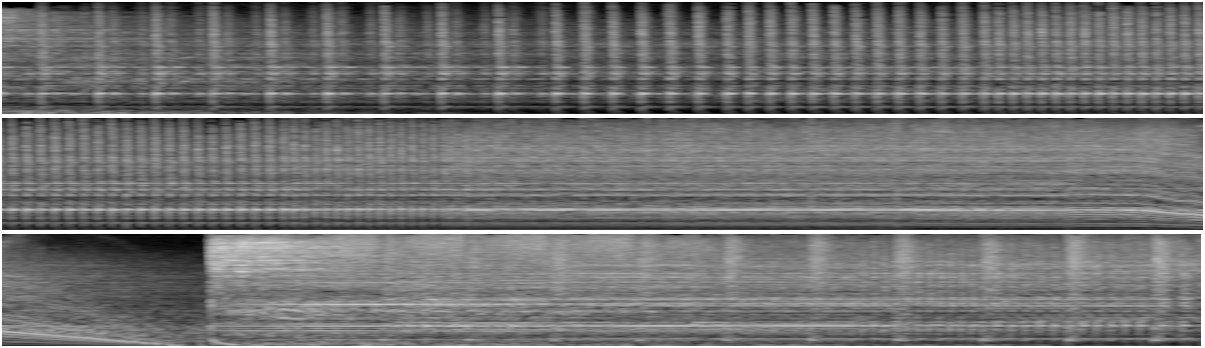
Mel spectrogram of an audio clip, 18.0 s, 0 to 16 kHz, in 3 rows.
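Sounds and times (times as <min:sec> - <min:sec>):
techno music build-up: 0:00.0 - 0:03.5, 0:11.7 - 0:18.0
rapid repeated hit: 0:00.0 - 0:05.0, 0:12.9 - 0:18.0
downward pitch sweep: 0:12.0 - 0:18.0.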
